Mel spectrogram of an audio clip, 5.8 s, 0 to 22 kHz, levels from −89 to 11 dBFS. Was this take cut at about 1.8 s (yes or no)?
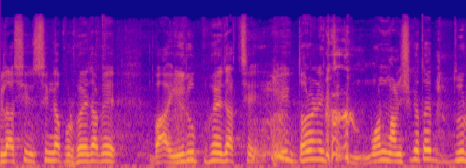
no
